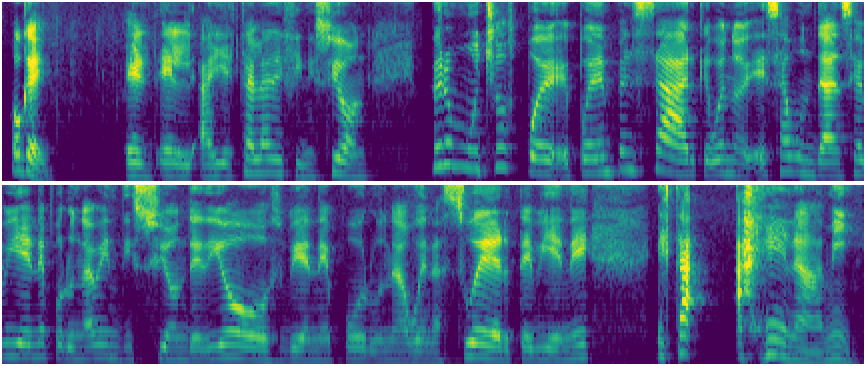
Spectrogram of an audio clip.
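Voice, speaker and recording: A woman host asking measured, probing questions in a radio interview. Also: medium pitch, sharp tone.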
